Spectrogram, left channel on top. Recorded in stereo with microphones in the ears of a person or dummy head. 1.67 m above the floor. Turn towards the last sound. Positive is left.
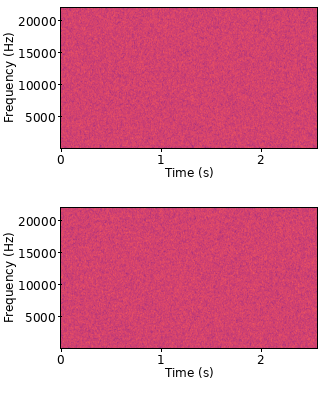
No sound to turn to.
